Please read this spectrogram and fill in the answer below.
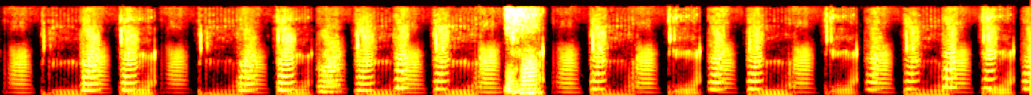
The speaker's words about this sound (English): It's time for the fart song.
